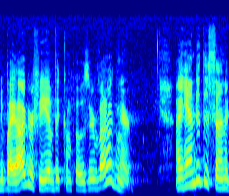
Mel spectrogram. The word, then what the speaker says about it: Wagner: biography of the composer Wagner. I handed the son a couple of books that seemed for about his age, and he refused them. No, Wagner with a V.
